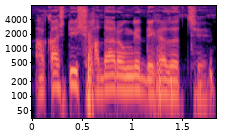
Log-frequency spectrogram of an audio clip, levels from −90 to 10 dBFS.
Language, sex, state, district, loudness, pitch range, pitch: Bengali, male, West Bengal, Alipurduar, -16 LUFS, 110-140 Hz, 120 Hz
